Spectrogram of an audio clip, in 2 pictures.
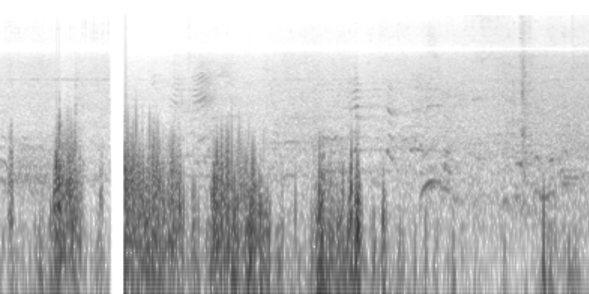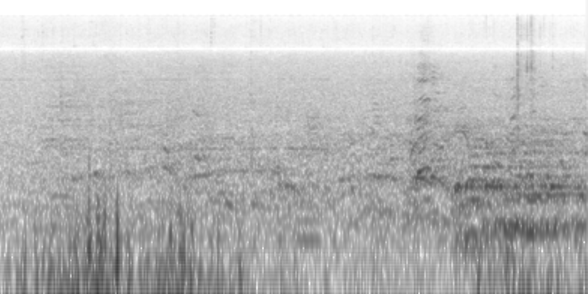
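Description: Bicycle tyres roll over smooth pavement.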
